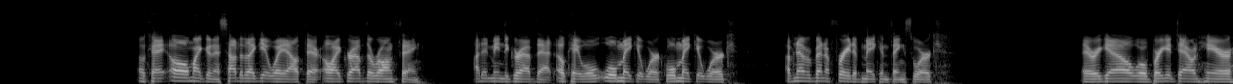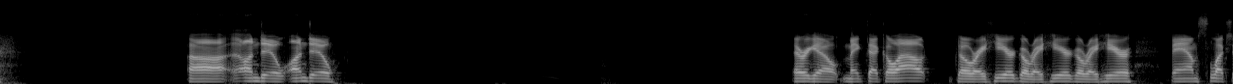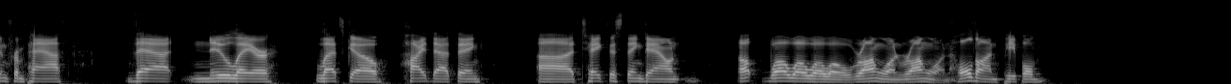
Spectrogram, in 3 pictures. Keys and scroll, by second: 15.1 ctrl+z, 15.5 ctrl+z, 24.6 ctrl+x, 25.4 ctrl+v.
